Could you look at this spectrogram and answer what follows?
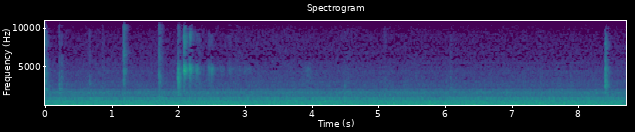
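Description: A steady mechanical hum, with a few light knocks and a short ringing clink of kitchenware about two seconds in, and another knock near the end.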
